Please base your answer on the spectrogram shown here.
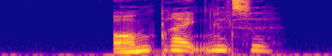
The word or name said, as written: ombringelse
